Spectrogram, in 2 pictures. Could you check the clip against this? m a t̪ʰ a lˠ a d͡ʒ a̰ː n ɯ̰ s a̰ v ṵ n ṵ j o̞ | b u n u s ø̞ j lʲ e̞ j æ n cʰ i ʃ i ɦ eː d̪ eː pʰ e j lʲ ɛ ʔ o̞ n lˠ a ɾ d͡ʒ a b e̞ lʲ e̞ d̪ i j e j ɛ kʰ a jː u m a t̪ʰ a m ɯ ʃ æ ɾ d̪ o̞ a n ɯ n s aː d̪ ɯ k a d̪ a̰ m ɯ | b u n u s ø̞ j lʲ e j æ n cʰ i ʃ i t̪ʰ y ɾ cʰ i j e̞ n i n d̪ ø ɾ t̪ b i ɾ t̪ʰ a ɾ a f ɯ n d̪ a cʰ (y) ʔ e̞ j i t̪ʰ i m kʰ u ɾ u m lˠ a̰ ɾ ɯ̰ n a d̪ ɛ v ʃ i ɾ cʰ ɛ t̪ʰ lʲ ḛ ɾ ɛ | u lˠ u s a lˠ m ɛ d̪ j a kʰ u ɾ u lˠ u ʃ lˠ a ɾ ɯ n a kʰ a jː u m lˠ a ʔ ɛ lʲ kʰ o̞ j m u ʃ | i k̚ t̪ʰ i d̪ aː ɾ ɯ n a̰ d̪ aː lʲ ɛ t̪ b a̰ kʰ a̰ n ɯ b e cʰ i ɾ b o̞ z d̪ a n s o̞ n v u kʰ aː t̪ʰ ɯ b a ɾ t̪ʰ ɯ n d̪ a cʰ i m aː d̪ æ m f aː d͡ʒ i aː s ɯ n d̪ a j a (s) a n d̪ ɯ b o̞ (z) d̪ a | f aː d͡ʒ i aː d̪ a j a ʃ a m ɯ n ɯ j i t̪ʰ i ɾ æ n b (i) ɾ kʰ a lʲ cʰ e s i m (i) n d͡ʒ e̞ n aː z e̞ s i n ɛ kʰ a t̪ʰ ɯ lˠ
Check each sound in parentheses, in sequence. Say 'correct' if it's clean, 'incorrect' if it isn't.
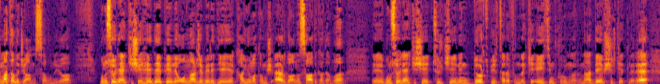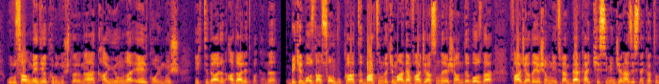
incorrect, incorrect, correct, incorrect, correct

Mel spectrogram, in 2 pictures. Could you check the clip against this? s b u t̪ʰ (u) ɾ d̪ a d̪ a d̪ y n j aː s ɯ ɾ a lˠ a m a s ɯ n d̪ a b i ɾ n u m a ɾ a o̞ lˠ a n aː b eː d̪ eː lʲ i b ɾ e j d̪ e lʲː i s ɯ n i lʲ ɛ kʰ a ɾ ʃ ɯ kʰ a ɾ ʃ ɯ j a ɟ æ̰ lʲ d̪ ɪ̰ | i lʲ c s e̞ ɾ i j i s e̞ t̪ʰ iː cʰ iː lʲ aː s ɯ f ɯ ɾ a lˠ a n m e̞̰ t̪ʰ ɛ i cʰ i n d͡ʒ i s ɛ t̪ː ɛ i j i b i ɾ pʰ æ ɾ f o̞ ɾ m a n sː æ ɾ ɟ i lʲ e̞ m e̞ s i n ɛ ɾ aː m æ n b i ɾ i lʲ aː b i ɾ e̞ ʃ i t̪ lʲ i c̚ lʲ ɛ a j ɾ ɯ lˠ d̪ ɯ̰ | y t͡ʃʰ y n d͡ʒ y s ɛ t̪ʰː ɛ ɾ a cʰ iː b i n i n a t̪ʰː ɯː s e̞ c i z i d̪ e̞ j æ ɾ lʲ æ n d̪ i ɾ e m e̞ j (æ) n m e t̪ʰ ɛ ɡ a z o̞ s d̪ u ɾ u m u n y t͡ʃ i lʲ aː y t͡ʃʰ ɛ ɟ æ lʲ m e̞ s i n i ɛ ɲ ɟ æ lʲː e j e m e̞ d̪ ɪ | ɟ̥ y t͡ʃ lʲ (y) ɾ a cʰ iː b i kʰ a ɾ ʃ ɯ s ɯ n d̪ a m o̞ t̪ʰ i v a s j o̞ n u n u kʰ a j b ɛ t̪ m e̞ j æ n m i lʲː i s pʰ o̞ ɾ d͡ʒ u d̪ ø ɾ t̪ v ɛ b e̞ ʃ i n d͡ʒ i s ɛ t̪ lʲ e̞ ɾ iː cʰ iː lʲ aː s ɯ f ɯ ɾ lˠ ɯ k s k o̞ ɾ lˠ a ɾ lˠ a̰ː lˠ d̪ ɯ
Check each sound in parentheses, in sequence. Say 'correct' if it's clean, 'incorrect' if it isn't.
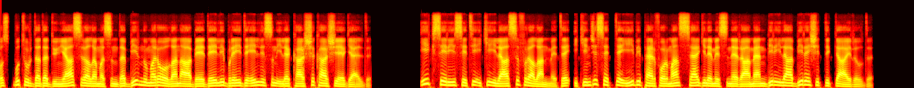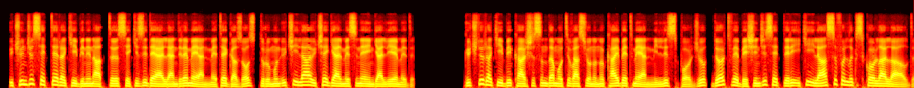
correct, correct, correct

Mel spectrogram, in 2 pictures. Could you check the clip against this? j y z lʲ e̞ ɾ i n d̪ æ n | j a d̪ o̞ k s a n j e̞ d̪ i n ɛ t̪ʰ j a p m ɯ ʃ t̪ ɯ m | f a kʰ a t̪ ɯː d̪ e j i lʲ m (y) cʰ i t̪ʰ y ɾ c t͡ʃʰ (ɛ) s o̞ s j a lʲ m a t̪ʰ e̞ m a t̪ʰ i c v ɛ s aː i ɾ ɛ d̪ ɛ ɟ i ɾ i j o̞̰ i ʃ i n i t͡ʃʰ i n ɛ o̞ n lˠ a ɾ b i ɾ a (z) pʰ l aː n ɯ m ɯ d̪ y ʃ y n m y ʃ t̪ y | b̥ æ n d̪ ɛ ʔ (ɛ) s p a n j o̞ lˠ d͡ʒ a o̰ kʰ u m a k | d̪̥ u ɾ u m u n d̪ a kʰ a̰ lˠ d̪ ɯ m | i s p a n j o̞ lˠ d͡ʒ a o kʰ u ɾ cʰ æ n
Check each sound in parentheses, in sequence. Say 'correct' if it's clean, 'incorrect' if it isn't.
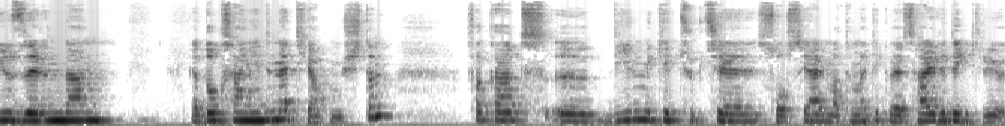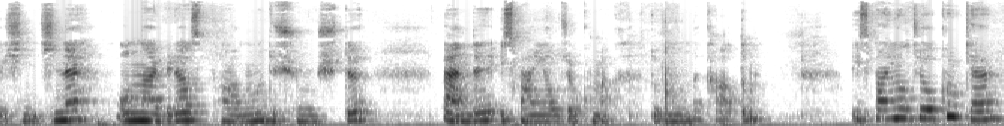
incorrect, correct, correct, incorrect

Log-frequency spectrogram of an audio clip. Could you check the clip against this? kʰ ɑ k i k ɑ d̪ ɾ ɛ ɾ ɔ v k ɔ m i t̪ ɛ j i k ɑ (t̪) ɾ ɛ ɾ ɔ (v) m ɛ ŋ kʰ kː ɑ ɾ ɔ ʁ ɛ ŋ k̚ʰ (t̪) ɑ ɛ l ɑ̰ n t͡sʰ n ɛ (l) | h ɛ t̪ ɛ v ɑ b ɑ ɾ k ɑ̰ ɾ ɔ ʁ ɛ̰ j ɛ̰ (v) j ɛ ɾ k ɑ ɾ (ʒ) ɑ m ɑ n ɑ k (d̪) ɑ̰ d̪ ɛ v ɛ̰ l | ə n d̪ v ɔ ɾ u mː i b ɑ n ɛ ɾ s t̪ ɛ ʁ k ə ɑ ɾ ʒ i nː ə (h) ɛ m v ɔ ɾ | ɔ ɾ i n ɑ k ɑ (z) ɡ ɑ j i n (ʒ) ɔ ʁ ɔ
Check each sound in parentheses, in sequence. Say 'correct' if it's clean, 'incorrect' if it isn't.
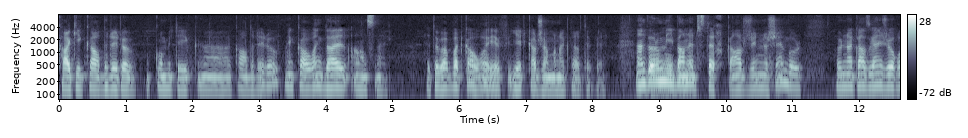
incorrect, correct, incorrect, correct, correct, correct, correct, incorrect, correct, correct

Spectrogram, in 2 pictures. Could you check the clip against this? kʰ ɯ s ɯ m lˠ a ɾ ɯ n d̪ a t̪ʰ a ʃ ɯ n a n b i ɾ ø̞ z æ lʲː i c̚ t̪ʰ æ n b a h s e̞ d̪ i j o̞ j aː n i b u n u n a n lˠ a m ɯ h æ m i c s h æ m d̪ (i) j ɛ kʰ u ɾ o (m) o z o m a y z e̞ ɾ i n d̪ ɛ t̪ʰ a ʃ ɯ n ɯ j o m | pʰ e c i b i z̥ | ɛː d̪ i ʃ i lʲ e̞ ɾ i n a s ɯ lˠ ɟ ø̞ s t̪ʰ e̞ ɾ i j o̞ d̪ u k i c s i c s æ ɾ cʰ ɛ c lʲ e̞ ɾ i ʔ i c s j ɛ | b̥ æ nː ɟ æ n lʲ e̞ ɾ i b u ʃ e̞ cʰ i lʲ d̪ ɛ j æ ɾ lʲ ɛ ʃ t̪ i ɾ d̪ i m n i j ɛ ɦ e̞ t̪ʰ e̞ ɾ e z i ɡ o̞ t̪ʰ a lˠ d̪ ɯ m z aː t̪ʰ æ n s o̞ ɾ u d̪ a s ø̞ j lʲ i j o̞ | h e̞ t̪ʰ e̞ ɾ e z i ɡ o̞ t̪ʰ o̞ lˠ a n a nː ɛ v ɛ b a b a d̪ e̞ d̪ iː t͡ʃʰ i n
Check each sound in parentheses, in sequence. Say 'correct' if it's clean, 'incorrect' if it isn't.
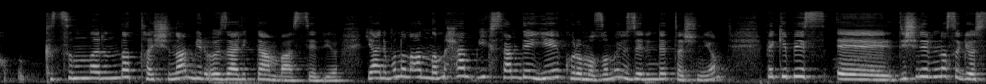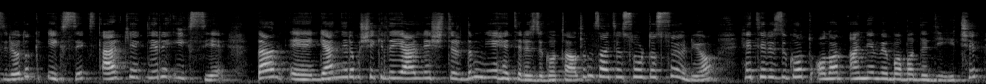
incorrect, correct

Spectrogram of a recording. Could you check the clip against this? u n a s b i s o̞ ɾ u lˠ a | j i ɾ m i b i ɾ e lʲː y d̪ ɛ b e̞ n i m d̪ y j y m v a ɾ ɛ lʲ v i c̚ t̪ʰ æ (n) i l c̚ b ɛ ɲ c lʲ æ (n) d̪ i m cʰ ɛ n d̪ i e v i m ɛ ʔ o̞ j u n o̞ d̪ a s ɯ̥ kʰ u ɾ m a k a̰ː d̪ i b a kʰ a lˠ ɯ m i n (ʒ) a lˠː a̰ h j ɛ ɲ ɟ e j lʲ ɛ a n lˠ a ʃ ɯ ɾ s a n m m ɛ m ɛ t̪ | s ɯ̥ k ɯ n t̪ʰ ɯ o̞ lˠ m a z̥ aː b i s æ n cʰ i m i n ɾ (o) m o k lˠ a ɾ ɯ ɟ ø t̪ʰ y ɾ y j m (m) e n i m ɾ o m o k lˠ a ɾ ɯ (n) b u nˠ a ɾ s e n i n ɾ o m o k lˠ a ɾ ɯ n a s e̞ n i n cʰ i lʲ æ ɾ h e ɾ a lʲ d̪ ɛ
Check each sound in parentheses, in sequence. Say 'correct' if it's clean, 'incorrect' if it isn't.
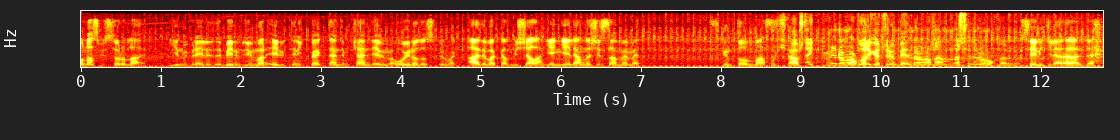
correct, correct, incorrect, correct, incorrect, incorrect

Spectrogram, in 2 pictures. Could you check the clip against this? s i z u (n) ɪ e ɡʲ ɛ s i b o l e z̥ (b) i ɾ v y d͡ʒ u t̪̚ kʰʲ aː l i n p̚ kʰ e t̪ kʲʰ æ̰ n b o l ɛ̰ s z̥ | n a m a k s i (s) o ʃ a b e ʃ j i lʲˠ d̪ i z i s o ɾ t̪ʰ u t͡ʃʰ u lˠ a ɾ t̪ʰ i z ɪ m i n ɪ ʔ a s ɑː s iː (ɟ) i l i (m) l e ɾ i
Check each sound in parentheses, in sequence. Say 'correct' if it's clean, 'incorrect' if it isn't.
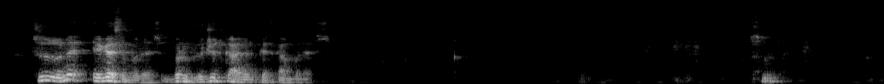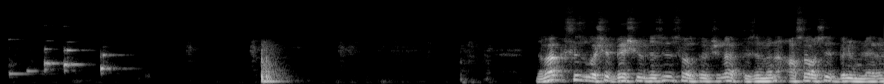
correct, correct, incorrect, incorrect, correct

